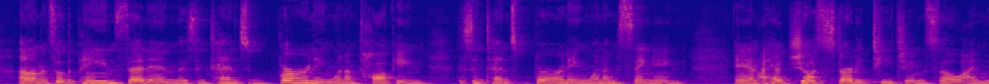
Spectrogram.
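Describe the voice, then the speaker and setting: A woman's medium-pitched voice at a fairly slow pace, fairly even in intonation, with audible room echo. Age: 30s. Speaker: singer and teacher recovering from voice disorder. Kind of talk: personal testimony vlog. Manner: soft-spoken; hesitant, filler-heavy.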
